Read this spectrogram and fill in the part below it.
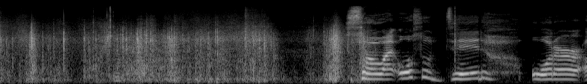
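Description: A young woman speaks close to the microphone, first in a breathy whisper and then in a lively voice.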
